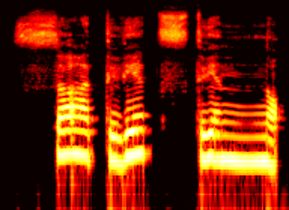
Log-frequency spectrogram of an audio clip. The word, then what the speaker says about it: соответственно: Соответственно. Yes, it's not the easiest word to pronounce, but with a little bit of practice, I'm sure you will get it. Let's do it again, syllable by syllable. Соответственно.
